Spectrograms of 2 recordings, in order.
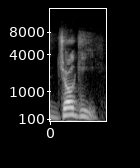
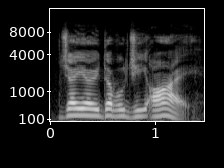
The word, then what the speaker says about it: Jogi: between running and walking this is joggie j-o-g-i we'll go with joggie that i'll i'll accept that mispronunciation but it's actually jogi there we go joggie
